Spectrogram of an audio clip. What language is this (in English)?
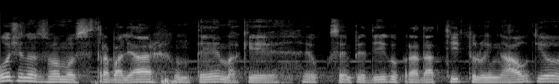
Portuguese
